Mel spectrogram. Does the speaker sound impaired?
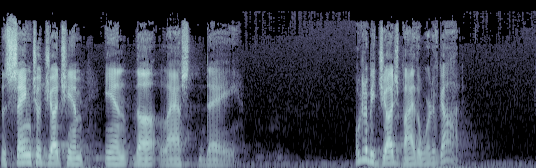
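No.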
